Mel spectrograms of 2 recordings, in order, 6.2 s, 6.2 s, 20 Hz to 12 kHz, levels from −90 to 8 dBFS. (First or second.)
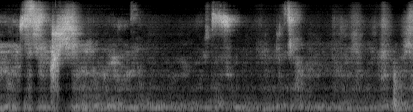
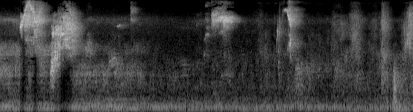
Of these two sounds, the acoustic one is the second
